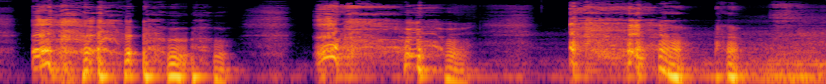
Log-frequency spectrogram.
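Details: Adult's morning cough with spitting: three bouts of harsh, rattling coughs with throat clearing, a wet, productive cough.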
